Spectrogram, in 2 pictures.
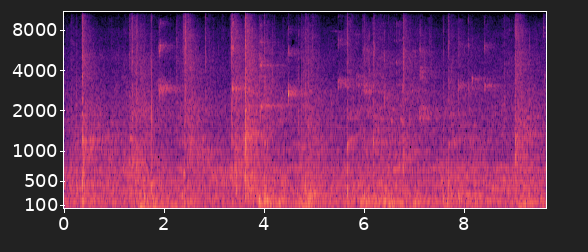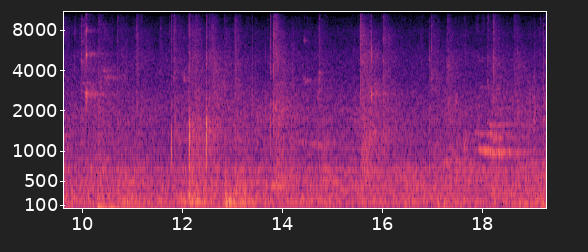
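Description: Badminton rackets smack a shuttlecock back and forth in an echoing hall.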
